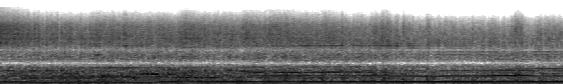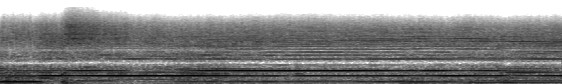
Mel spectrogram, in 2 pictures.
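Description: Hardcore band playing live: heavily distorted electric guitars and bass holding long sustained chords that change every few seconds, with high notes ringing over them.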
